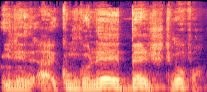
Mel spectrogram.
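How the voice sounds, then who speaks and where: A man's voice: fairly low pitch, unhurried, mellow. A middle-aged man from Belgium calling into a live stream, speaking earnestly and a bit hesitantly. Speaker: caller. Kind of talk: casual conversation.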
